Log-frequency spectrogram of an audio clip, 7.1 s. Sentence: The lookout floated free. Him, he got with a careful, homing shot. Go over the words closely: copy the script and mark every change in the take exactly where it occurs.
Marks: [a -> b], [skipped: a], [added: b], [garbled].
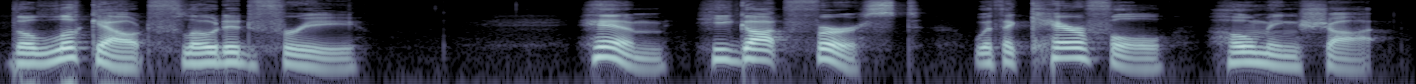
The lookout floated free. Him, he got [added: first] with a careful, homing shot.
